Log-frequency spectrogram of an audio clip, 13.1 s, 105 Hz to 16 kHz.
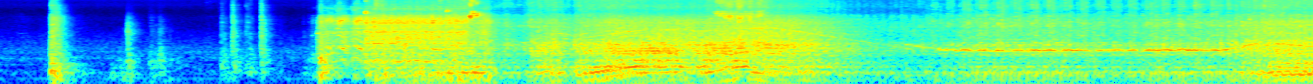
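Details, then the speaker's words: Engine with 44 IDF carburetors after float level adjustment: clean start, then an even, steady beat that revs and settles without stumbling; smoother than before, when it was lumpy on one side until hot. "wow that was awesome it started really nice i like it so far so good let's go for a drive see what it does wow listen to that engine purr i don't think it's ever started that smooth like smooth smooth"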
